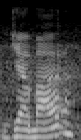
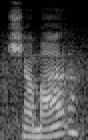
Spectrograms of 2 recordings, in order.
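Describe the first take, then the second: First: The consonant sounds like English j. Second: The consonant sounds like English sh. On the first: "The J-like sound" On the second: "The S H-like sound"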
